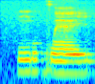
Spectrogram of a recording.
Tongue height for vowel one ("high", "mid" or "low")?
high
